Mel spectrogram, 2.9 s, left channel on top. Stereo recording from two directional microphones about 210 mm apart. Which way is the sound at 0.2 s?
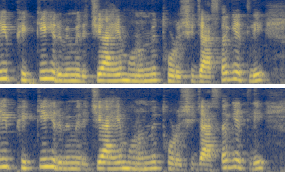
35° left (ahead or behind).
